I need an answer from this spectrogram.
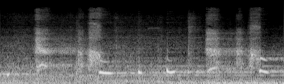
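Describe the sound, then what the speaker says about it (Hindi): Woman crying on a haunted train, soft whimpering sobs and short wavering wails that come and go in brief bursts, fairly close, with no words spoken. "तभी अजीत को एक औरत के रोने की आवाज आने लगती है।"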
